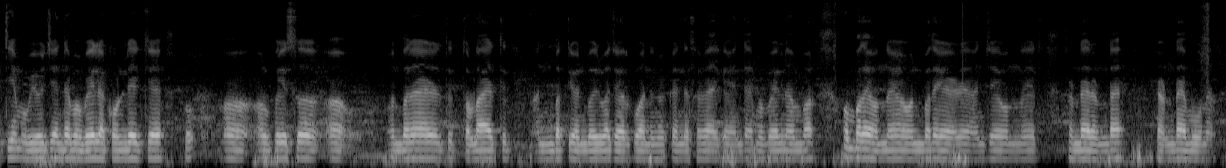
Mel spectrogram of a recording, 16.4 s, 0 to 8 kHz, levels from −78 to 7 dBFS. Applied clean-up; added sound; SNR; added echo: none; none; none; none.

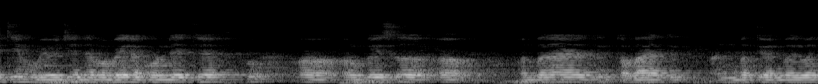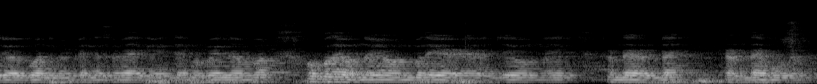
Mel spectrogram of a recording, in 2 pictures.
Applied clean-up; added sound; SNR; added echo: none; none; none; reverberation time 0.9 s.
